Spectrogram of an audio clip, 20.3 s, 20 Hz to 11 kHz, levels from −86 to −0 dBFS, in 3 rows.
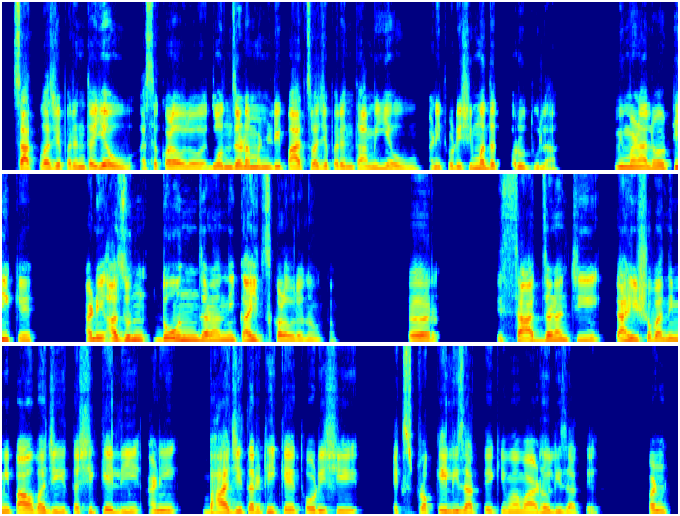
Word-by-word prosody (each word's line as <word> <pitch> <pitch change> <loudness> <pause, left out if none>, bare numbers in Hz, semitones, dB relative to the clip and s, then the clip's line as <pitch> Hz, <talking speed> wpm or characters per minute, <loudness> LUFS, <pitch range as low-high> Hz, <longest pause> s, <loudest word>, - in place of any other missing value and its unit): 7 - - +4
वाजेपर्यंत 145 +2 0
येऊ", 170 -9 +3
असं 140 +5 -5
कळवलं. 135 -5 +1
2 150 0 +1
जणं 150 0 +4
म्हणाली, 150 +2 0
"5 155 +3 +3
वाजेपर्यंत 165 +1 -2
आम्ही 190 +4 -3
येऊ 135 -10 -4
आणि 140 +1 -3
थोडीशी 155 +4 -2
मदत 200 -3 +2
करू 135 0 -1
तुला". 130 -2 -8 0.6
मी 165 - 0
म्हणालो, 180 +5 +2
"ठीक 275 -6 +2
आहे". 190 0 -1 0.6
आणि 170 +4 +5
अजून 220 +9 +4 0.2
2 220 +6 +4
जणांनी 205 +1 +2
काहीच 205 +1 +4
कळवलं 130 -2 +1
नव्हतं. 115 -3 -10 0.7
तर 195 +4 +3 0.7
7 175 +1 +4
जणांची 190 +1 +2 0.3
त्या 175 -2 +5
हिशोबाने 185 -1 +2
मी 190 +1 0
पावभाजी 170 +3 +2
तशी 185 +3 -3
केली 190 0 0
आणि 170 +4 -1 0.3
भाजी 155 +5 +2
तर 220 0 +3
ठीक 225 -1 -3
आहे, 190 - +3
थोडीशी 165 +1 -2 0.4
एक्स्ट्रॉ 165 +3 -4
केली 155 -2 +1
जाते 140 -1 -2
किंवा 140 0 -5
वाढवली 135 -1 -1
जाते, 120 - -8 0.5
पण 165 +4 0
170 Hz, 150 wpm, -23 LUFS, 145-190 Hz, 0.7 s, आणि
